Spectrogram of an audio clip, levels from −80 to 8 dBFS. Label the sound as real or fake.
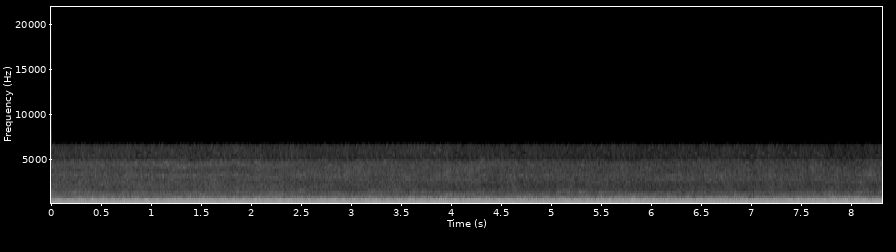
fake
